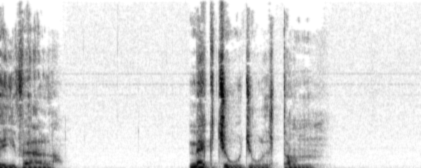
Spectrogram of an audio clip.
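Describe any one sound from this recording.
A man speaks calmly through a microphone, in short phrases.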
